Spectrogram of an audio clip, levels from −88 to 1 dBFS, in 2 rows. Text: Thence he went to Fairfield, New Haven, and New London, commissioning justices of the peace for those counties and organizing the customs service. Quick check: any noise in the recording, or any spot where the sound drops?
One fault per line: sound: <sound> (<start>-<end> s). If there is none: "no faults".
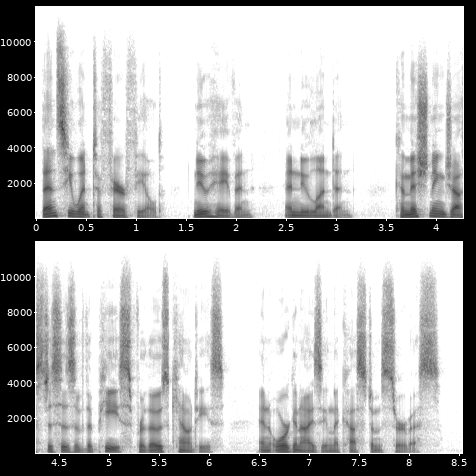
no faults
